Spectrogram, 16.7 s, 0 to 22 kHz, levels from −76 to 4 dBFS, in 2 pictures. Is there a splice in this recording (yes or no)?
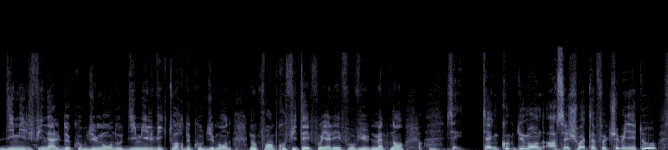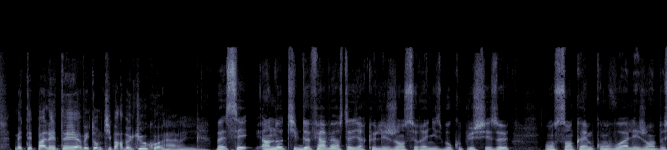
yes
